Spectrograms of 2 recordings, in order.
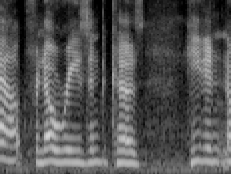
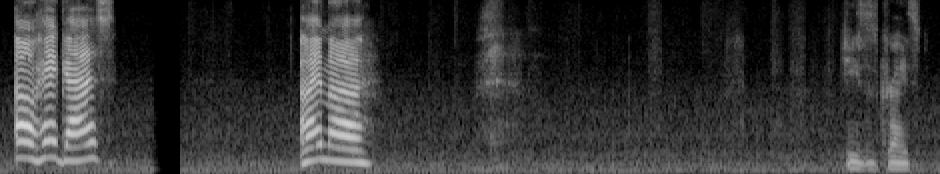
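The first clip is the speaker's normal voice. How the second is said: slow, swooping, cracking up laughing partway through; 3 dB louder than usual. Starting a joke bit but breaking up: laughing while talking. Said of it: "I can't even do it without laughing".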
